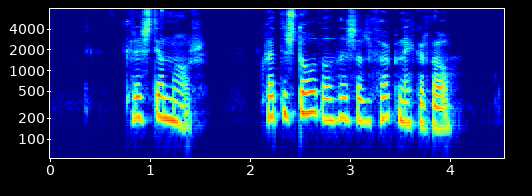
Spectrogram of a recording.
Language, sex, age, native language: Icelandic, female, 30-39, Icelandic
